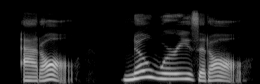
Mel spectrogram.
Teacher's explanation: We link the T into the A.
